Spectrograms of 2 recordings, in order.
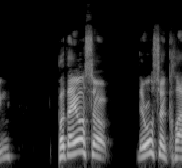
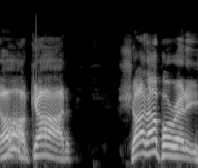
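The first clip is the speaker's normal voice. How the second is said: put-on annoyed exasperation, louder; 4 dB louder than usual. Retelling a player's reaction to a fan's yell, mock exasperation. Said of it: "And then it's like".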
